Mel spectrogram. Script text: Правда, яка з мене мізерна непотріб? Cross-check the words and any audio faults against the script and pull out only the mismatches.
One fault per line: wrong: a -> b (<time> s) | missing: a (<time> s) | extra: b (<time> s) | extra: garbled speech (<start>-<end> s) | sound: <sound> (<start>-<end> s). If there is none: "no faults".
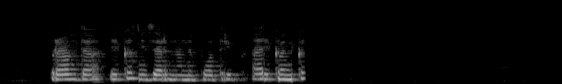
missing: мене (1.4 s)
extra: garbled speech (2.5-3.1 s)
